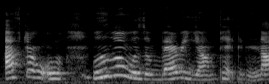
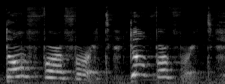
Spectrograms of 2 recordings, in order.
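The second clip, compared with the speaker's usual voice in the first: high, insistent plea, building louder; raised storybook warning; urgent warning; 5 semitones higher, 5 dB louder than usual. A narrator's reading. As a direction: warn him off, more forcefully on the repeat. Goose warns Wilbur of trick.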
